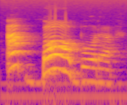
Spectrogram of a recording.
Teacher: Temos a antepenúltima sílaba mais forte. Então, essa palavra é uma palavra proparoxítona.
